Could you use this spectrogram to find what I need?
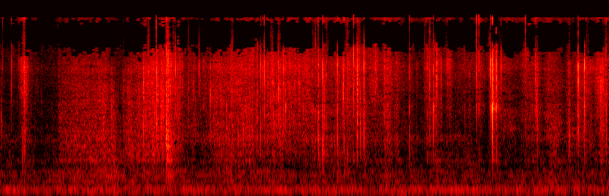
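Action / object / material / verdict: scrape / pile of gym chalk chunks and powder / chalk / none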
